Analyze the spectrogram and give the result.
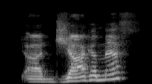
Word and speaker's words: Jagannath: One of them, I believe, is Jagannath. – You nailed it. That's exactly how it's pronounced.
